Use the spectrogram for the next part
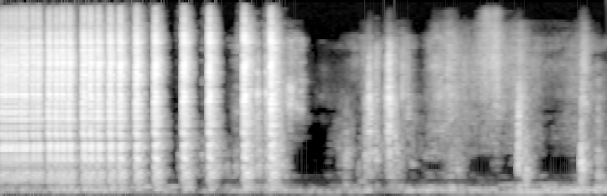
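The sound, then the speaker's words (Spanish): At night, a chain is pulled and a bell rings in a quick run of loud, rhythmic clanking strikes that slow and fade, then a heavy old carved door creaks and scrapes open. No voices are heard. “Una campana suena y a poco la pesada puerta es abierta.”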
